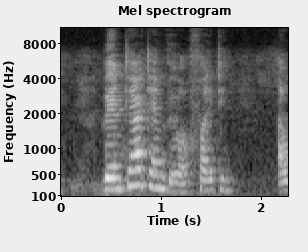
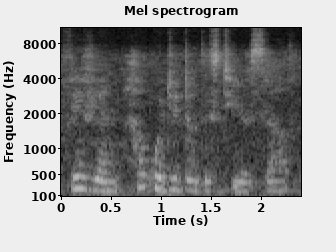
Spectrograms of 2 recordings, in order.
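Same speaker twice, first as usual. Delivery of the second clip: much softer, scolding herself under her breath; muttered self-reproach; 10 dB quieter than usual. Retold or imitated. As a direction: ask yourself quietly in disbelief. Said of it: "I'm like".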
